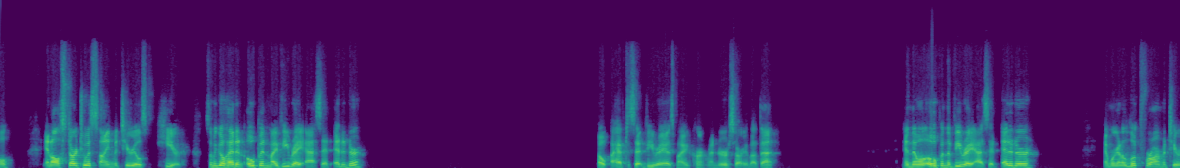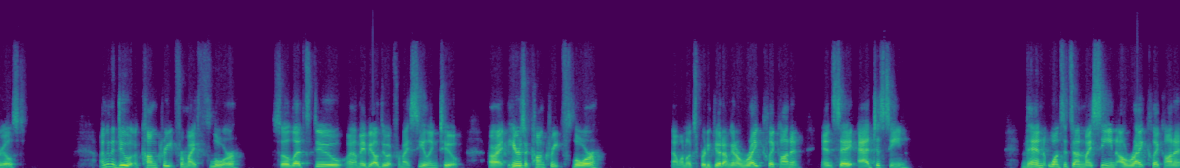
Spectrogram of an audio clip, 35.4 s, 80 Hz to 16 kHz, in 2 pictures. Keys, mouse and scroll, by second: 4.8 click, 10.0 click, 12.3 click, 14.5 click, 17.7 click, 20.0 click, 27.0 click, 28.9 right click, 31.0 click, 35.0 right click.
